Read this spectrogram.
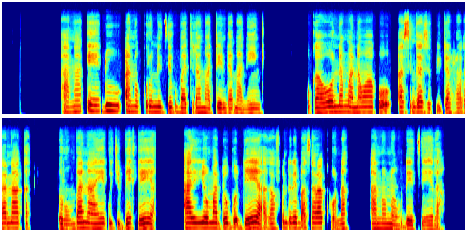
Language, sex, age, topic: Ndau, female, 36-49, health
